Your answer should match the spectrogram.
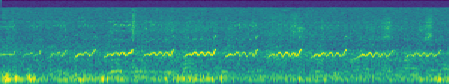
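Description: A bird calling in a long, even series of short rising notes, about three a second, with a low rumble underneath.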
